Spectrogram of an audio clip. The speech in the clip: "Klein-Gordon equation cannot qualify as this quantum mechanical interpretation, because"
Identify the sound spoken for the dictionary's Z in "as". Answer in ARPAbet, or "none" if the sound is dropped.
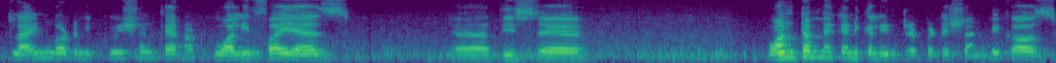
Z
